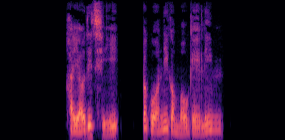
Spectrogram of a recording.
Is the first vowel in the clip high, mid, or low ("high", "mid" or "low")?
low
